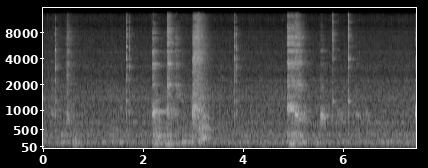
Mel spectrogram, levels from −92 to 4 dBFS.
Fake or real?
fake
